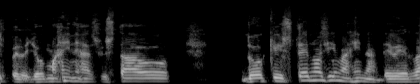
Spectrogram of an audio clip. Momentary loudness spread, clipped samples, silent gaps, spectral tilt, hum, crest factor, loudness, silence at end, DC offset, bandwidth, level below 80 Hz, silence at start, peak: 11 LU; under 0.1%; 1.71-1.85 s, 2.14-2.41 s; -5 dB/octave; none; 14 dB; -27 LUFS; 0 s; under 0.1%; 16 kHz; -84 dBFS; 0 s; -12 dBFS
